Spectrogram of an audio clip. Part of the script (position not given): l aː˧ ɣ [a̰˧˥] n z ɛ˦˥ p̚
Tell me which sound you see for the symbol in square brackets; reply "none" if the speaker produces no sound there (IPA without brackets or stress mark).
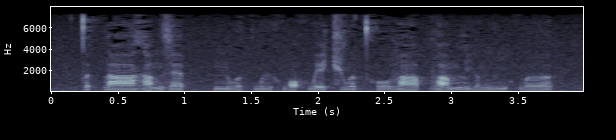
a̰˧˨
